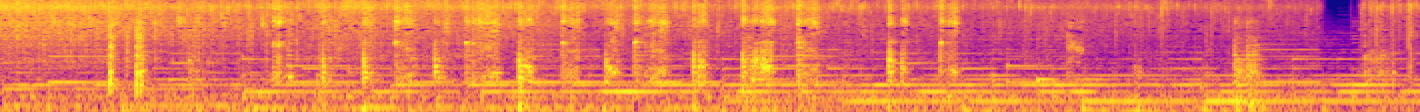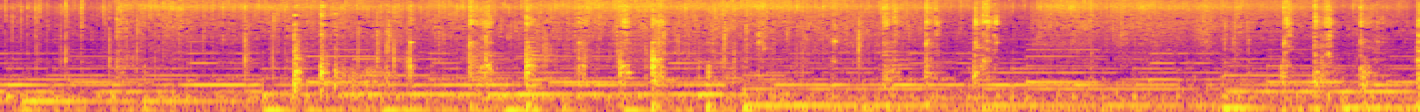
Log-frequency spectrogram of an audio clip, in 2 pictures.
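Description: Dried shrimp and chopped garlic sizzling as they go into hot oil in a wok, then frying steadily while a metal spatula stirs and scrapes them against the wok. The sizzle cuts out briefly about halfway through.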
